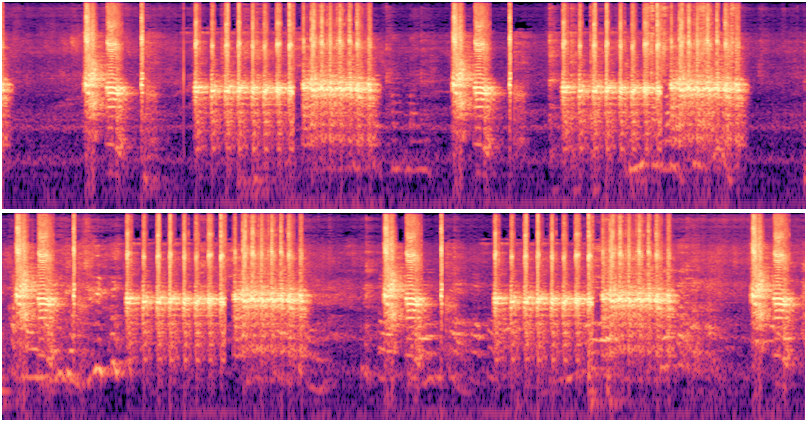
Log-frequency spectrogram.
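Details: A tokay gecko in a kitchen in Thailand gives loud, harsh, pulsed calls in bursts about every two seconds.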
